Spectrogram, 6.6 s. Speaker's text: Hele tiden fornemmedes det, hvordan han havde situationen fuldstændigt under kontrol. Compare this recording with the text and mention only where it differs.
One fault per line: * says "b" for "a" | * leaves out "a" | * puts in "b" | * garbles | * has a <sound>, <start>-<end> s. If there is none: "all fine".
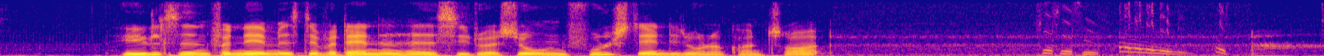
* has a chirp, 5.2-6.2 s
